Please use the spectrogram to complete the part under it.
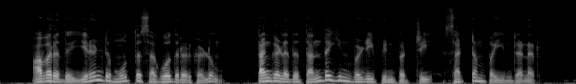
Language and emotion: Tamil, neutral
